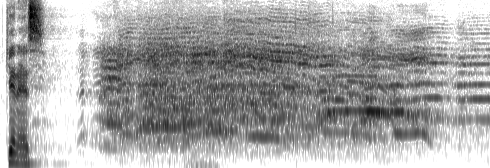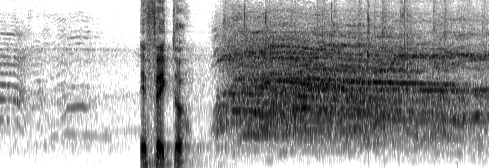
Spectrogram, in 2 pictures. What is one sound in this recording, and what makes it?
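A crowd of young women cheers and screams.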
